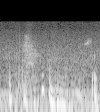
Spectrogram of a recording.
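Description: Faint, low voices murmuring in short broken bits, the contestants conferring quietly over their answer, over a steady low hum.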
